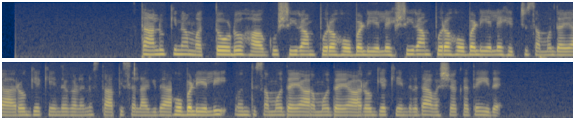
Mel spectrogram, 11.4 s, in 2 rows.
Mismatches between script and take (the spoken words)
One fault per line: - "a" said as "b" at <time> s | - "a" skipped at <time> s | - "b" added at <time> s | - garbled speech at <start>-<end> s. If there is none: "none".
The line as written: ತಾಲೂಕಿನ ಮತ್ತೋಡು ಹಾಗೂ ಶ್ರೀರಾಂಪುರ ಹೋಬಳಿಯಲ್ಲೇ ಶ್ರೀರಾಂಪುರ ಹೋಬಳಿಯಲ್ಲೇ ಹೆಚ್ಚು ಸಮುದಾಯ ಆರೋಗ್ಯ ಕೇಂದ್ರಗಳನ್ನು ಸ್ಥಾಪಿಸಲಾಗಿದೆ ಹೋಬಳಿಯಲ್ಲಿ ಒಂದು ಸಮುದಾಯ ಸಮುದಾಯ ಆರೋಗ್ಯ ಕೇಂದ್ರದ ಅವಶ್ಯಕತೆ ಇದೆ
none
